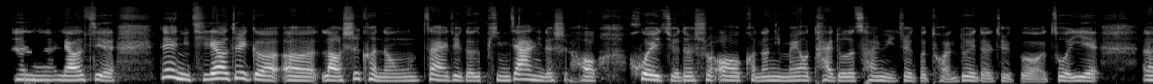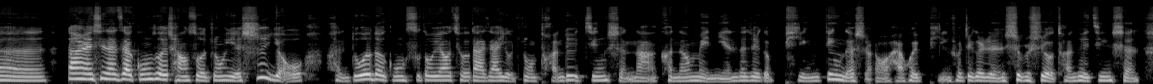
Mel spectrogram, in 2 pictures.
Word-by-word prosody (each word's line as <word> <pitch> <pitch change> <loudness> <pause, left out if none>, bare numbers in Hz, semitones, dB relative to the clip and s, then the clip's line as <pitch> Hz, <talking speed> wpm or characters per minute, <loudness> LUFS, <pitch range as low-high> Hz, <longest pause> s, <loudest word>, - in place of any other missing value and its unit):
嗯， 205 -2 -1
了 200 0 +6
解。 205 -4 0 0.4
但 345 +2 +3
是 335 - +5
你 250 -4 +5
提 230 +2 -4
到 265 +1 +9
这 280 0 +2
个 210 -4 +5
呃， 185 -3 +3
老 190 -2 +7
师 230 +8 -1
可 245 -2 0
能 175 +1 -4
在 205 -1 +2
这 200 +1 -1
个 180 0 -1
评 185 +1 -5
价 235 +2 +6
你 200 -3 0
的 170 0 -3
时 175 - -8
候， 180 -1 0 0.3
会 225 -6 +6
觉 190 -2 -3
得 190 +1 0
说： 190 +3 -4
“哦， 190 -2 +2
可 175 - -6
能 180 +2 -2
你 185 - -1
没 175 +1 -2
有 190 0 0
太 - - -3
多 175 +1 -3
地 175 - 0
参 185 +2 -4
与 155 -3 -6
这 175 +3 -4
个 155 +1 -7
团 145 - -9
队 190 0 0
的 140 -4 -6
这 150 0 -8
个 130 -3 -6
作 185 -3 -2
业。” 170 -1 0 0.4
呃， 185 -3 0 0.2
当 260 0 +6
然 245 -1 +6
现 270 +1 +1
在 245 - +5
在 230 0 +5
工 235 +3 0
作 245 -3 +5
场 190 -5 -1
所 185 -1 -1
中 190 +3 -3
也 175 -2 0
是 310 - 0
有 170 -6 -2 0.2
很 165 -6 -10
多 220 +6 +5
的 225 -3 +2
公 190 +1 -4
司 190 +2 -7
都 195 -1 -1
要 195 0 +1
求 185 -1 -5
大 180 -2 0
家 175 0 -1
有 170 -3 -2
这 - - -22
种 165 -4 -6
团 165 +1 -7
队 200 0 0
精 190 +1 -4
神 165 -6 -7
呐， 155 -1 -4
可 175 - -6
能 160 +2 -4
每 175 -4 -2
年 135 +3 -5
的 180 0 -2
这 180 -1 -2
个 - - -6
评 165 -2 -6
定 220 +4 +1
的 165 -2 -1
时 - - -6
候 - - -6
还 160 - -4
会 165 -1 -2
评 160 - -12
说 175 0 -5
这 185 - -2
个 180 -1 +1
人 160 -1 -2
是 215 +5 0
不 175 - -1
是 195 - -2
有 170 - +2
团 165 -2 -7
队 175 -3 0
精 180 +3 -3
神。 160 -5 -5
185 Hz, 280 characters per minute, -20 LUFS, 170-205 Hz, 0.4 s, 到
